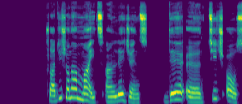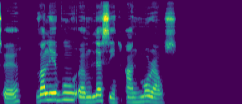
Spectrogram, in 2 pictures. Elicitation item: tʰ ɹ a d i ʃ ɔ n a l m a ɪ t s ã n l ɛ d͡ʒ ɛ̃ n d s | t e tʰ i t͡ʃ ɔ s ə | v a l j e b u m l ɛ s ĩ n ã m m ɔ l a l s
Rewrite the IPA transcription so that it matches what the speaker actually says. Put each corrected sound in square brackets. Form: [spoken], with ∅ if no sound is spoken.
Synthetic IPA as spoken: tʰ ɹ a d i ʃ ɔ n a l m a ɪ t s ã n l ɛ d͡ʒ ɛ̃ n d s | [d] e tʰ i t͡ʃ ɔ s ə | v a l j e b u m l ɛ s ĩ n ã [n] m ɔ [ɹ] a l s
